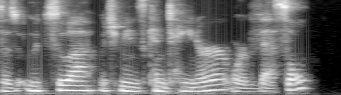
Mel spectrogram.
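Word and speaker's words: 器: the left, a word in Japanese that we pronounce as utsuwa, which means container or vessel.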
